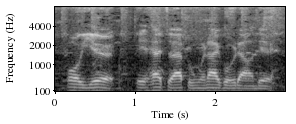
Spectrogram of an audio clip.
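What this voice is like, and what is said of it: Deep croaky imitated male voice. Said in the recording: “that's how his voice sounds ... he got a deep frog ass”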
